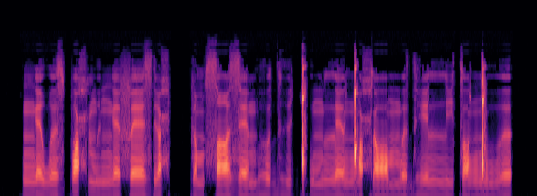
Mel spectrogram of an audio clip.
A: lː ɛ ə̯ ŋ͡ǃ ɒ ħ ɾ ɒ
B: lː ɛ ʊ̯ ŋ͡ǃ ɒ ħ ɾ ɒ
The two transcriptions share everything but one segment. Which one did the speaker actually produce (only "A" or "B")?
A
